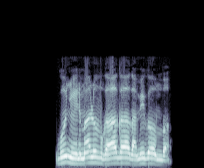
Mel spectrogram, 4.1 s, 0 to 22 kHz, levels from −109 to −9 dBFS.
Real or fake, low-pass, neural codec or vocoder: real; 5.4 kHz; none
